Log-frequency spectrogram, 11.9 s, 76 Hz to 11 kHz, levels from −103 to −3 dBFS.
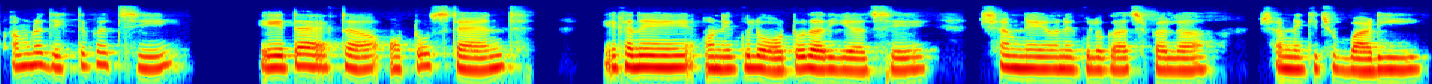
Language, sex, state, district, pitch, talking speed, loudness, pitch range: Bengali, female, West Bengal, North 24 Parganas, 195 Hz, 95 wpm, -18 LUFS, 185-210 Hz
